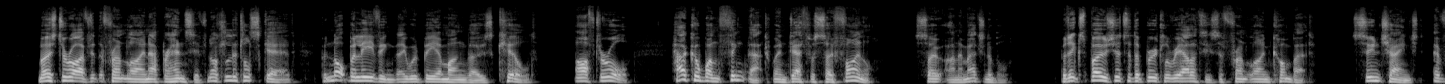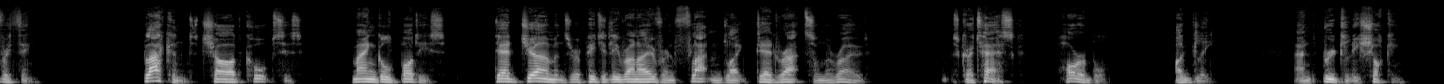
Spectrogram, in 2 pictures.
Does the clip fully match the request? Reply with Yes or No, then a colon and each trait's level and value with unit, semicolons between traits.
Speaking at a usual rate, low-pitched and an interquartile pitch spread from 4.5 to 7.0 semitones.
Yes: average, 150 wpm; low, 120 Hz; average, 4.9 semitones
